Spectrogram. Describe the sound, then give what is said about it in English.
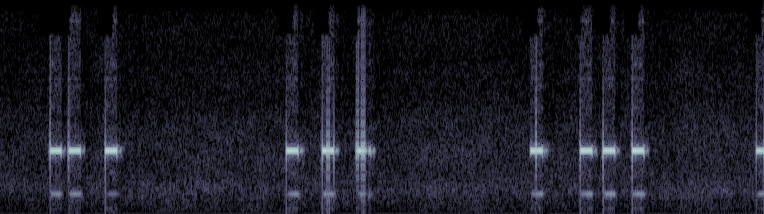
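Telephone keypad tones as a host PIN is entered: short, clear, identical-sounding beeps in quick clusters separated by brief pauses, loud and clean against near silence. “Please enter your host PIN. When finished, press the pound key.”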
